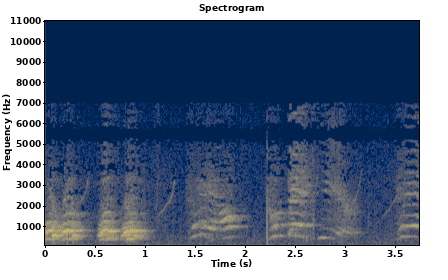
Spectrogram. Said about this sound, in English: As soon as they heard the dog barking, the Lone Ranger and Tonto leaped to their feet. A moment later, they saw the dog, a beautiful collie, golden brown with a white chest.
